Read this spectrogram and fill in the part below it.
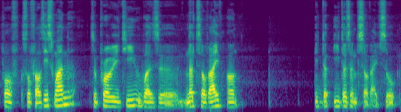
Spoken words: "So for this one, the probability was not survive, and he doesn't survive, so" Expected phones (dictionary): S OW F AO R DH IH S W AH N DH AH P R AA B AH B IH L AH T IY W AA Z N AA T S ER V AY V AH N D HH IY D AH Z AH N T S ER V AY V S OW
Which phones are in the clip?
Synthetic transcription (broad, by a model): S OW F AO R DH IH S W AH N DH AH P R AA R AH T IY W AA Z N AA T S ER V AY V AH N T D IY D AH Z AH N T S ER V AY V S OW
